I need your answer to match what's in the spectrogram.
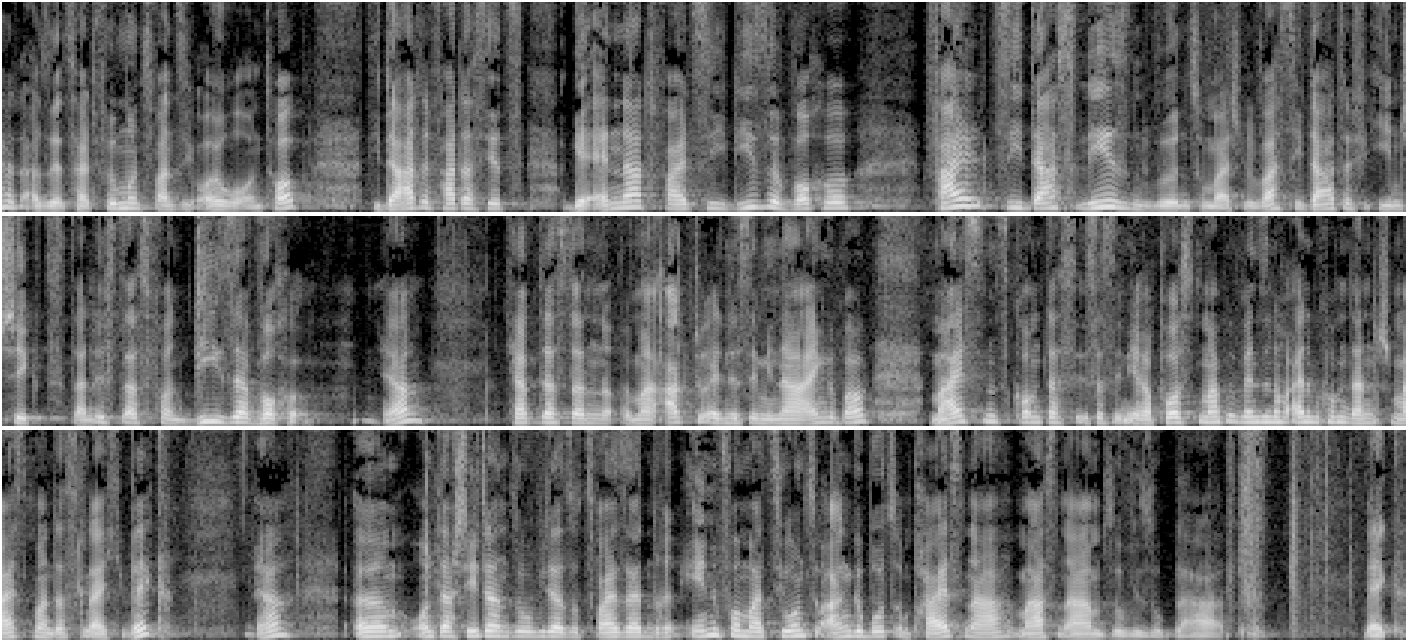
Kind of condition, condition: setting, live audience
